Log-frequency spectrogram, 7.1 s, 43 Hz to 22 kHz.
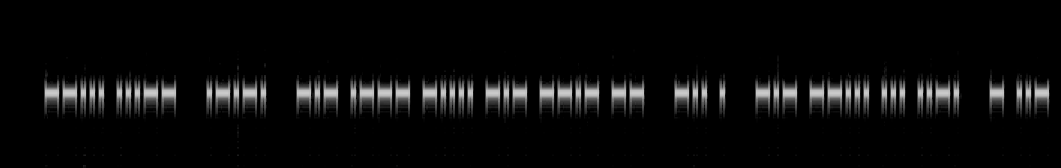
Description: Morse code, heard as a keyed tone, about 40 wpm, 700 Hz. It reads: 73 <AR> KJ6KQM DE K7SF TU
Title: Practice QSO - Exchange 4 - Ending - 40wpm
